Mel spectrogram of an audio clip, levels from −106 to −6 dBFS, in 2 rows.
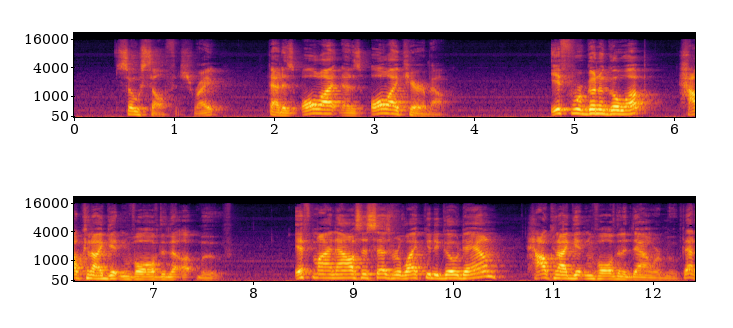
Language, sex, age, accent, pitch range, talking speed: English, male, 30-49, American, 95-150 Hz, 225 wpm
